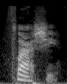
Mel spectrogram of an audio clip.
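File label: "flashy", English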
